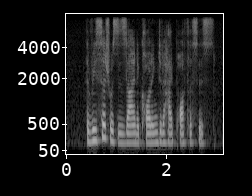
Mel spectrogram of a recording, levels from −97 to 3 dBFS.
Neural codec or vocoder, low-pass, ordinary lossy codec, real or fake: codec, 16 kHz in and 24 kHz out, 1 kbps, XY-Tokenizer; 7.2 kHz; none; fake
